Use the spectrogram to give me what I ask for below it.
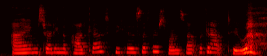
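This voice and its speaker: The speaker has a dark, mellow tone and a Californian accent. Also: woman. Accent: Californian American English. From Southern California, South Bay of Los Angeles. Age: 20s. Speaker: podcast co-host and phonics teacher. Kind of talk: casual chat. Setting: podcast recording.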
